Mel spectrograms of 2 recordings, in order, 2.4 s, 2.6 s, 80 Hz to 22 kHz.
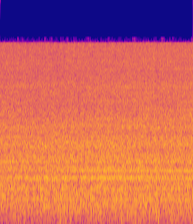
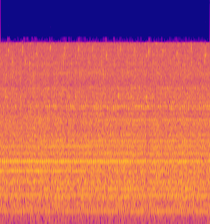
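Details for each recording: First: Toyota Highlander (2003 or 2007) idling after charging-system repair, 14.1 V and 20 A charging, headlights, fan and AC on: even steady hiss, no squeal or grinding from the belt side; quiet, normal idle. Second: Toyota Highlander (2003 or 2007) idling with dead battery and alternator output dropping from 13 V to 11 V: constant whirring, whining tone from the front of the engine; alternator sounds bad, failing alternator.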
